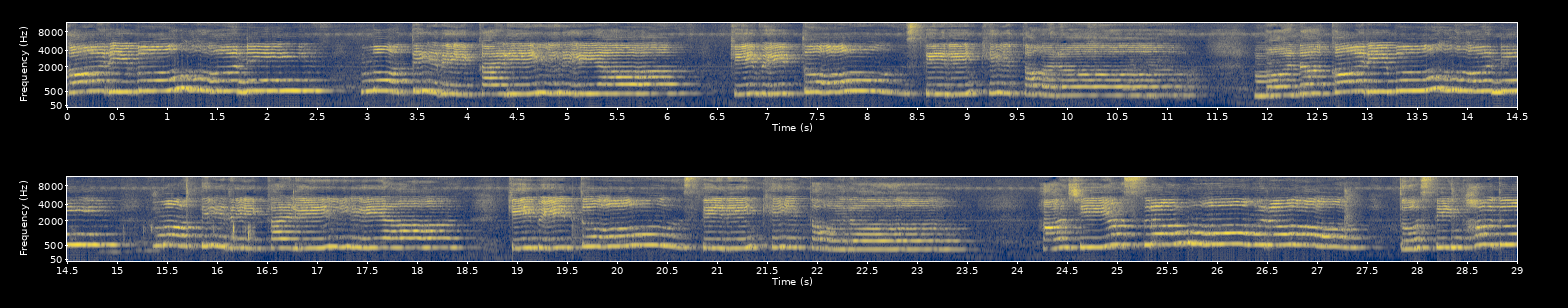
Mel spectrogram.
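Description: A woman singing a devotional bhajan solo and unaccompanied, in long held, ornamented phrases with short pauses for breath between them.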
